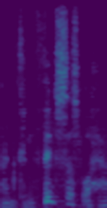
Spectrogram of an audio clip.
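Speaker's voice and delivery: ordinary talk, nothing marked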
